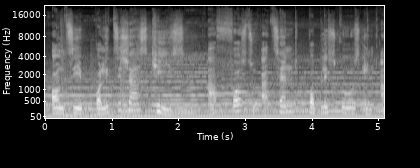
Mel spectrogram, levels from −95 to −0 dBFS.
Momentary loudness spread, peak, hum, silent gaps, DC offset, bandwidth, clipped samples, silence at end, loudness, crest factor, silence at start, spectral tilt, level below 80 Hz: 5 LU; -2 dBFS; none; none; under 0.1%; 19 kHz; under 0.1%; 0 s; -20 LUFS; 18 dB; 0 s; -4.5 dB/octave; -30 dBFS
